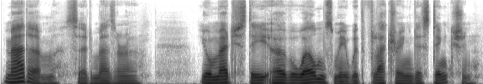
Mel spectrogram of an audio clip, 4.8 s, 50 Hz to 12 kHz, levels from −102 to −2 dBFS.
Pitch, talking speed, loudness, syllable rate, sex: 105 Hz, 125 wpm, -19 LUFS, 5.3 syllables/s, male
